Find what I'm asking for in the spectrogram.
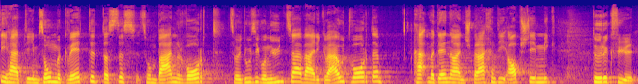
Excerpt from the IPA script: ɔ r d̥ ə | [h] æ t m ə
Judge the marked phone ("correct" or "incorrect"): correct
